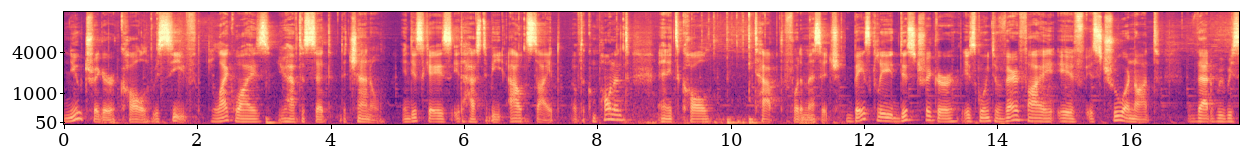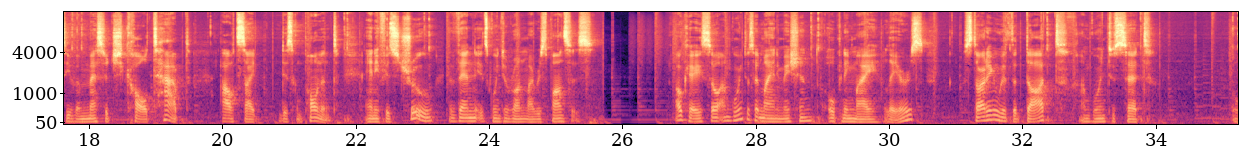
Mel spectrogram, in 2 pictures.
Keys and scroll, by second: 9.2-10.6 typing.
